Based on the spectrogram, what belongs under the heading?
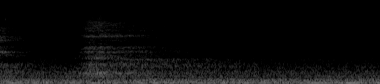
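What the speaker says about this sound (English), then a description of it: "Take a deep breath with me." A deep breath drawn in close and let out in one long, soft sigh, alone with no talking.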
